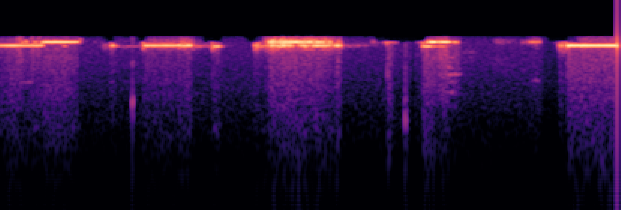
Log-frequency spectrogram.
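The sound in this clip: A smoke detector goes off with loud, piercing high-pitched beeps in repeated bursts of uneven length, broken by short gaps.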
